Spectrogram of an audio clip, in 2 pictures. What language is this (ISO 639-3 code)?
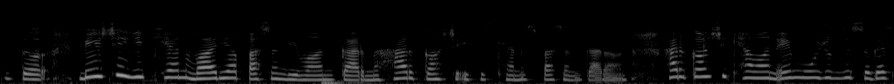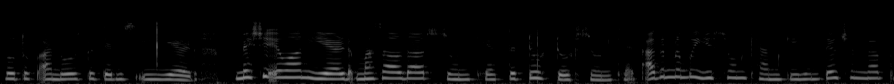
kas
